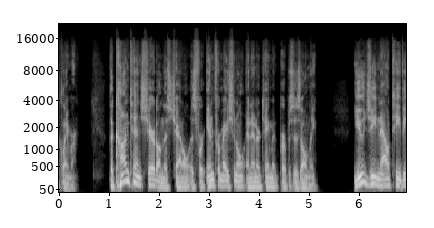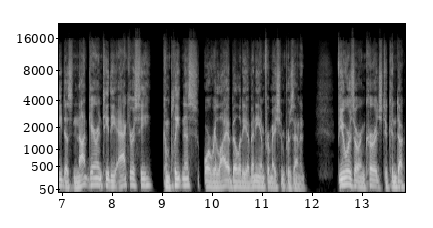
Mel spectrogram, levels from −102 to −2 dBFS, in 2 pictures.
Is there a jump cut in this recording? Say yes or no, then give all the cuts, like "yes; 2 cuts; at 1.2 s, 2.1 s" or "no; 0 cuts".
no; 0 cuts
